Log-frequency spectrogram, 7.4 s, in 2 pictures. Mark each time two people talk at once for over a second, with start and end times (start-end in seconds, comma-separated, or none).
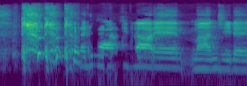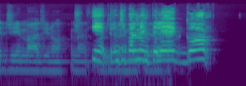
5.1-6.3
